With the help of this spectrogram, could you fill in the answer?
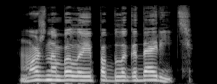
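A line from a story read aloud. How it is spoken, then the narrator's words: Through gritted teeth. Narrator (Russian): процедил я сквозь зубы в ответ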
